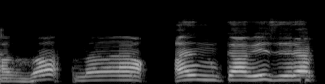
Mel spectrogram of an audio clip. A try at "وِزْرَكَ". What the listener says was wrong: وز، زا کو تیز پڑھیے، وز رک،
